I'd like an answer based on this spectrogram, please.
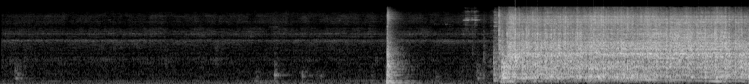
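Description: A sharp click as the lid goes onto the steel jar of an electric mixer grinder. About five seconds in, the grinder starts and runs loud and steady, grinding coconut pieces and poppy seeds into a paste.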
